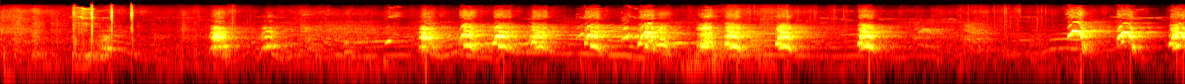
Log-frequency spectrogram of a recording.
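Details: Yakutian Laika puppies giving sharp clicks at first, then rows of short, shrill barks in quick groups of three or four, with a brief pause and a last loud pair of yelps.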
